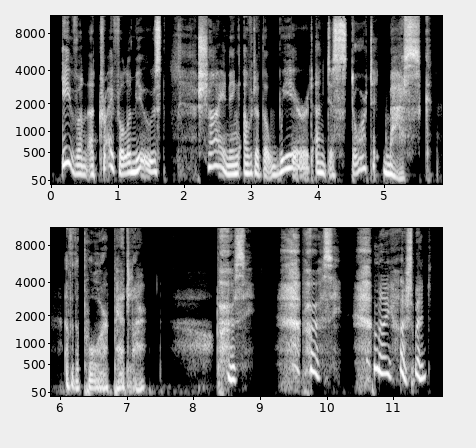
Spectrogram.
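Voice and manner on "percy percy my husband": very high, faint, gasping cry of joy. Reading a novel, Marguerite finds her husband Percy, gasping, faint with joy. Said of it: "she gasped, faint with the fullness of her joy".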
